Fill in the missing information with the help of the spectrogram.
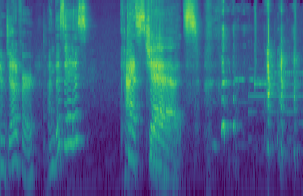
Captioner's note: bright music; laughs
